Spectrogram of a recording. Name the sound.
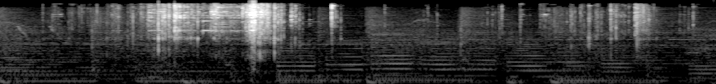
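keys jangling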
